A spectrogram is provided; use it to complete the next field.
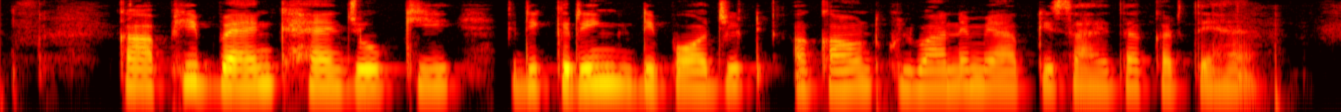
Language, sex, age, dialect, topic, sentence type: Magahi, female, 18-24, Central/Standard, banking, statement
